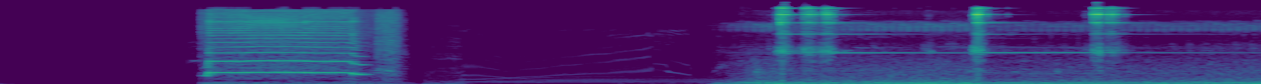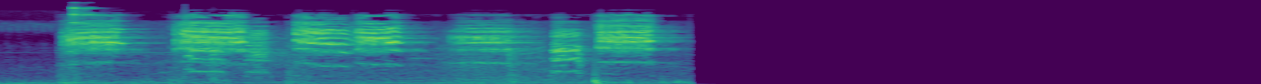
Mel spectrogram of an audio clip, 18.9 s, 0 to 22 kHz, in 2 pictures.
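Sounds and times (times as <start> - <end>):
sharp bell-like dings: 5.8 - 9.0, 10.0 - 10.4
parrot squawking: 9.9 - 14.6.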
